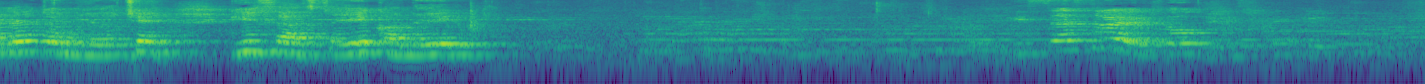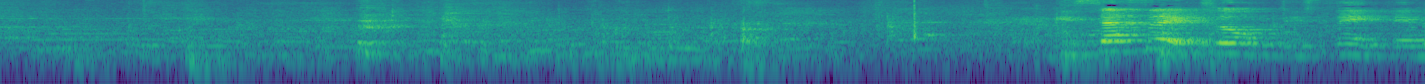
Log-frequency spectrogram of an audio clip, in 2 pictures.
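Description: A young boy speaks into a microphone over a loudspeaker.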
